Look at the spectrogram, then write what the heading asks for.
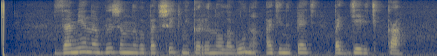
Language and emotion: Russian, neutral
